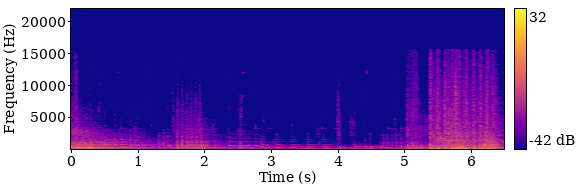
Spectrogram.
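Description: Gunfire from a shooter in the video game Rainbow Six Siege: rapid bursts of automatic shots crackle at the start, quieter tones follow, then a loud, dense volley erupts near the end.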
